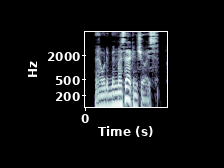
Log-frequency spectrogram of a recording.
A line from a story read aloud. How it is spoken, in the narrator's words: I murmur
